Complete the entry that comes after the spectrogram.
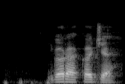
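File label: "гӧра-кӧдза", Komi-Zyrian, male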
